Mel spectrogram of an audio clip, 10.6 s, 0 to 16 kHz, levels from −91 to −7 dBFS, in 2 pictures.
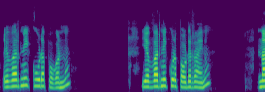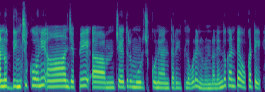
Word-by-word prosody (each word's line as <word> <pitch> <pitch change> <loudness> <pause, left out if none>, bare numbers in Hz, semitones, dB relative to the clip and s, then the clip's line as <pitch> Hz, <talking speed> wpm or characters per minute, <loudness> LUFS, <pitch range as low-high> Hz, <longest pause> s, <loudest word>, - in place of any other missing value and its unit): ఎవరిని 250 +5 +2 0.2
కూడా 255 -1 +2
పొగడను. 195 - -2 1.6
ఎవ్వరిని 235 +4 +4
కూడా 250 -2 +3
పౌడర్ 210 +1 +1
రాయను. 210 +6 -1 1.1
నన్ను 235 +1 +7
దించుకొని 265 +3 +2
ఆహ్, 235 +1 +3
అని 240 -1 +3
జెప్పి 260 +5 -2 0.2
అమ్ 200 -1 +1 0.2
చేతులు 225 +1 -1
ముడుచుకునే 205 0 -2
అంత 180 0 -6
రీతిలో 185 0 -8
గూడా 235 +4 -3
నేను 165 -4 -6
ఉండను. 170 +1 -5
ఎందుకంటే 265 +3 -1
ఒకటి, 210 -2 -3
230 Hz, 125 wpm, -24 LUFS, 200-250 Hz, 1.6 s, నన్ను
